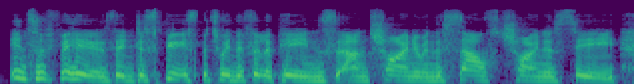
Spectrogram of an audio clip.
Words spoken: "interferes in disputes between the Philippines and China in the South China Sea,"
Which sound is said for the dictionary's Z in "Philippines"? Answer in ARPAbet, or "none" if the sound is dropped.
Z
